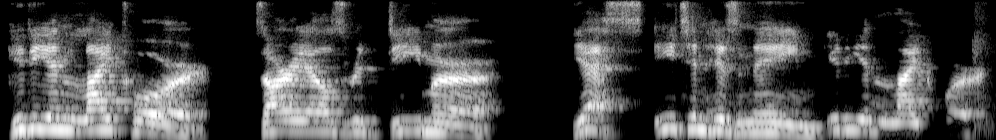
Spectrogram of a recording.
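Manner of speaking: slow, high, raspy zealot intoning. Acted. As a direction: drag it out like a possessed preacher. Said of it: "same raspiness".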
